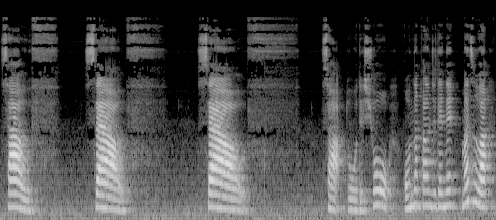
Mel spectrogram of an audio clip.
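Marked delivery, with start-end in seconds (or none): 0.0-5.0 South ending on a voiceless th; th demo for South; TH drill. Shown as a demonstration. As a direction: say South loud, tongue between teeth at the end. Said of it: "南です。".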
